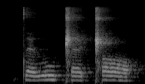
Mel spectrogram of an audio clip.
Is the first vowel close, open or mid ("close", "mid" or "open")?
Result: open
